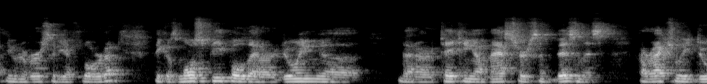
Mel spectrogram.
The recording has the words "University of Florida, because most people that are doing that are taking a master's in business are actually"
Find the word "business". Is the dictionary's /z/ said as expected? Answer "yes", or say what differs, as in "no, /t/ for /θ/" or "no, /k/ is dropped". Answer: yes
